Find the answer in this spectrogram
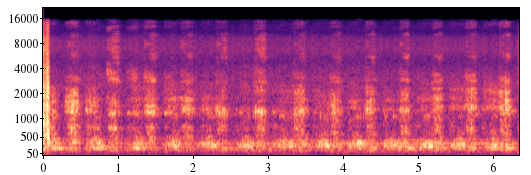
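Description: Steel dressmaking shears cutting through fabric and a pinned paper pattern, a run of short snips at about three a second.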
